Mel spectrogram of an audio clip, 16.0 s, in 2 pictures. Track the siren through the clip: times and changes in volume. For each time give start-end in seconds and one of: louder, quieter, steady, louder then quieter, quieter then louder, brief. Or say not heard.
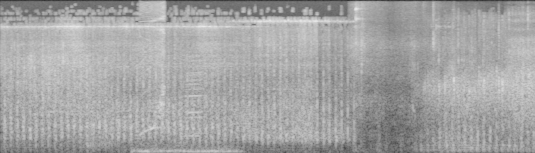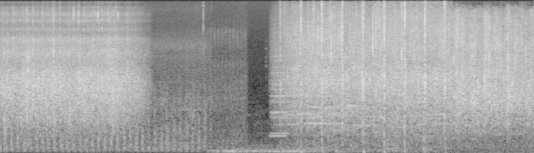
not heard.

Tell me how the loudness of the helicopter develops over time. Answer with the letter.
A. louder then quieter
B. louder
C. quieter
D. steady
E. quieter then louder
C.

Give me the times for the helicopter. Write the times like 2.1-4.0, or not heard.
0.0-11.8.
